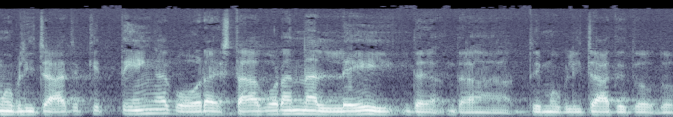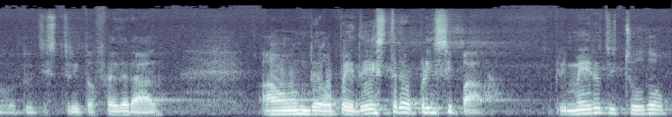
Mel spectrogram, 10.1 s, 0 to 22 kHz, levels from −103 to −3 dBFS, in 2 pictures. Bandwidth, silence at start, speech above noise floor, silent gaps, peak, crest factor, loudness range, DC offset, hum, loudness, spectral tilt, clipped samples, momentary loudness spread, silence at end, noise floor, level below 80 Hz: 18 kHz; 0 s; 21 dB; none; 0 dBFS; 12 dB; 4 LU; under 0.1%; none; -12 LUFS; -6 dB/octave; under 0.1%; 13 LU; 0 s; -33 dBFS; -50 dBFS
